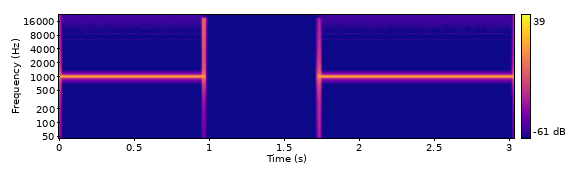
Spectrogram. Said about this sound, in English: Yep, I'm gonna actually like beep that out just so we don't give it away.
